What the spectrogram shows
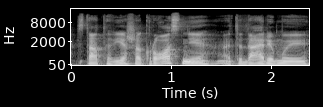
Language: Lithuanian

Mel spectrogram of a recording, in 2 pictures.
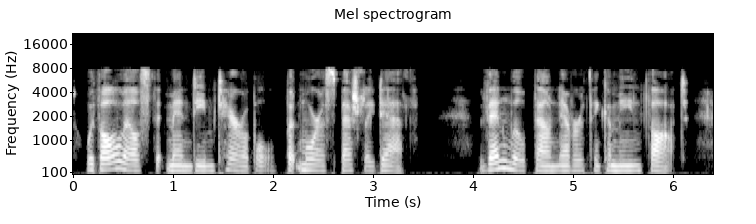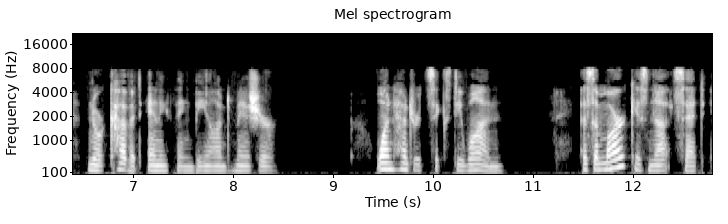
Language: English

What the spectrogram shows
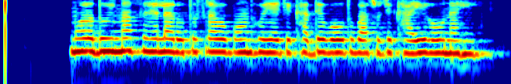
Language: Odia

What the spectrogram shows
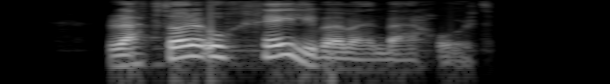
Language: Persian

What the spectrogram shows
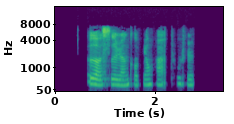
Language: Chinese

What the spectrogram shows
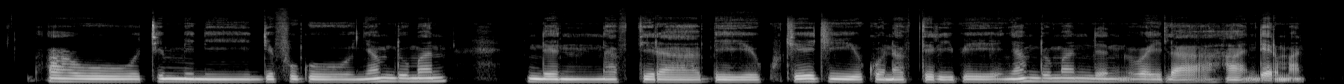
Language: Fula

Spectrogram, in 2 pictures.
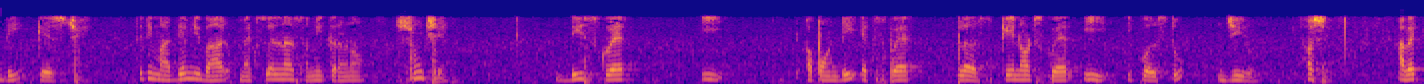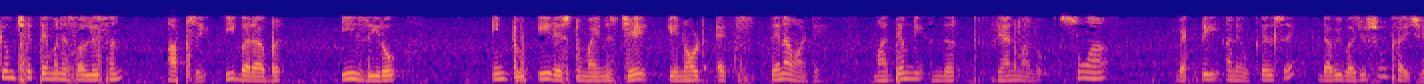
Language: Gujarati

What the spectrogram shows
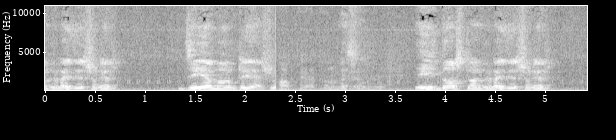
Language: Czech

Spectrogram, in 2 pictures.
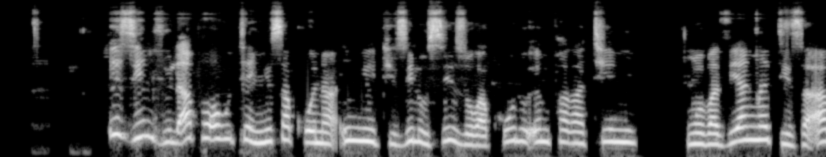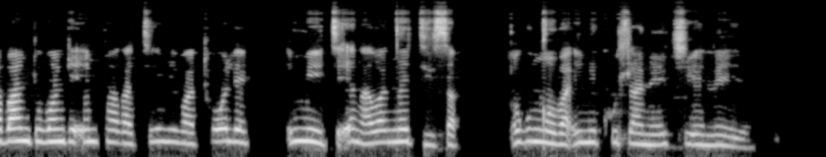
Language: North Ndebele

